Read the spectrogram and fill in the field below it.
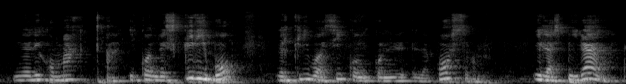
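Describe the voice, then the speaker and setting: A woman's voice: mid-range voice, dark tone. Reflective Quechua-native woman in an echoey hall. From southern Ayacucho, Peru. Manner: reflective, anecdotal, with frequent restarts. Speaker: panelist. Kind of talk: conference talk.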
